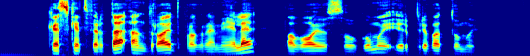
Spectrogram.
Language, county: Lithuanian, Utena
